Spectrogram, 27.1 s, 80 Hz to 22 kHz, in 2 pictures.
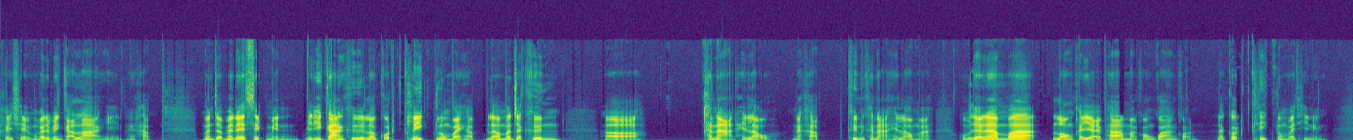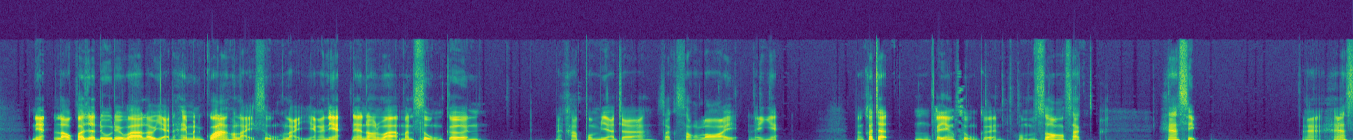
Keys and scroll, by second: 20.4-21.7 typing, 23.6 BackSpace, 23.7 BackSpace.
